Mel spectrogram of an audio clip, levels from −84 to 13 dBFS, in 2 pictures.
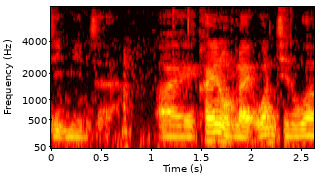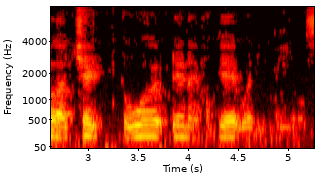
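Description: A speech recording with overdone noise removal throughout: the background drops and breaks up into twinkling specks. A noise reducer set too strong is shutting off individual frequency bands near its noise estimate, taking quieter voice detail with them.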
